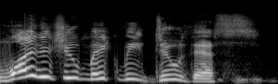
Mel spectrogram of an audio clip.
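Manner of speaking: put-on anguished, demanding cry with big pitch swings. Comparing a scene to Omni-Man yelling at Invincible, Omni-Man yelling impression. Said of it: "Omni Man yelling at Invincible".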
